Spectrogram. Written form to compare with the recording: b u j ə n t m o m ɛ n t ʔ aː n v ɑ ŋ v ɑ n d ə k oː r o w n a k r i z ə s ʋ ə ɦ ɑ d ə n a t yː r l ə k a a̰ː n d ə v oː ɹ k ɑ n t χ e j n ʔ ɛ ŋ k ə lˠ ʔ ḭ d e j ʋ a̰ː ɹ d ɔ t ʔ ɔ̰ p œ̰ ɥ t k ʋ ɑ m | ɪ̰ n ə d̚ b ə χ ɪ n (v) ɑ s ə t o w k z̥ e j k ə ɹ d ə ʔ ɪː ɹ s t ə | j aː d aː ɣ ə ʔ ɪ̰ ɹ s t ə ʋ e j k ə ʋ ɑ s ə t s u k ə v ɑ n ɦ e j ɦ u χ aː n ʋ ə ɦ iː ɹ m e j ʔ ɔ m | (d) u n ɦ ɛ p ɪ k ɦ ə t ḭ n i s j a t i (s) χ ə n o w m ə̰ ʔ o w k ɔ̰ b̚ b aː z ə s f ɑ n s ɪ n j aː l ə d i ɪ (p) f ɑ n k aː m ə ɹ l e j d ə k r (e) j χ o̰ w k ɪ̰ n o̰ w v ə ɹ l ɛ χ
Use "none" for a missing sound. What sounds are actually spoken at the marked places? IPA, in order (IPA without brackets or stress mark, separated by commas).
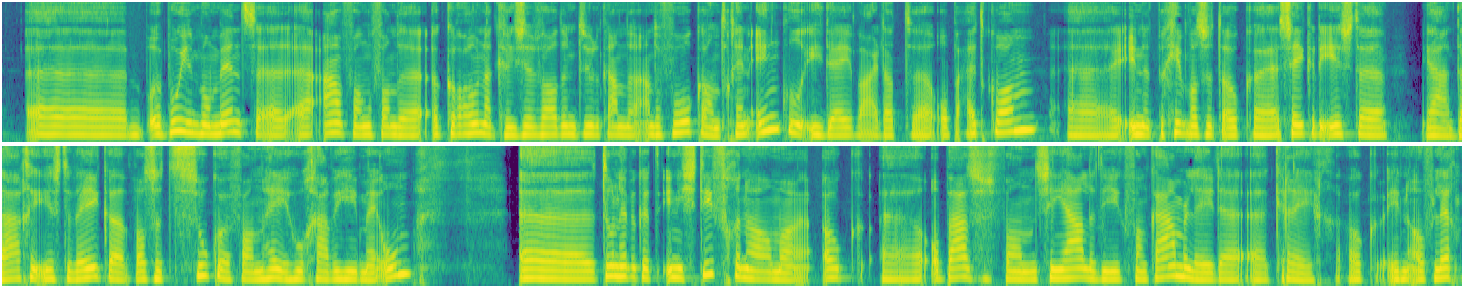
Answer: ʋ, t, f, k, e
